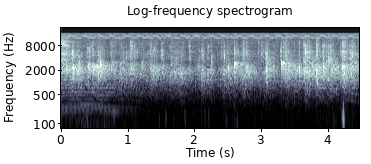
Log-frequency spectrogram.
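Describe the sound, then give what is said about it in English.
A crowd breaks into steady applause for the speaker's mother, a dense wash of many hands clapping at an even level throughout, with a few brief louder claps and faint vocal sounds mixed in. “So why don't you applaud her, because she is my mother and because I love her.”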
